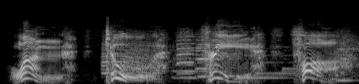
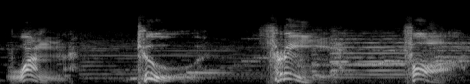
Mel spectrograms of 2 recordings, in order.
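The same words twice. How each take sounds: First: The count is spoken quickly. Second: The count is spoken slowly.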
